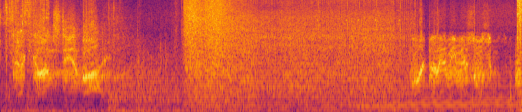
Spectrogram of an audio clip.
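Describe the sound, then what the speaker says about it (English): Heavy booming deck-gun fire from a warship in the Modern Warships game, a loud blast followed by a long rumbling roar, with a radio-style voice talking at the start and end. "Battle stations, gun action. Deck gun, stand by."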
